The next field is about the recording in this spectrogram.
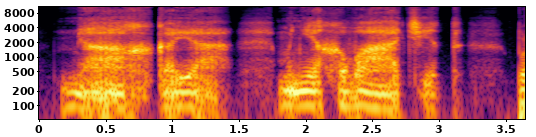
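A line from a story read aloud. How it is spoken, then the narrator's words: Eerie growl. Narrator (Russian): прорычала жутко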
